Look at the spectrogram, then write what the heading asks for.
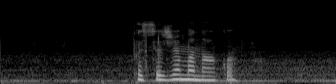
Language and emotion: Russian, neutral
